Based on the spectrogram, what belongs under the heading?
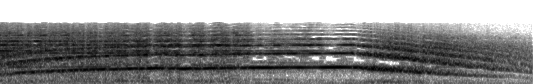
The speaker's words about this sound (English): could we have that siren and bell again?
